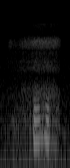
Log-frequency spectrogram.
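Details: A resting dog snoring with her eyes open, which she does every night before going to sleep: a single short, buzzy, low-pitched breath noise.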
